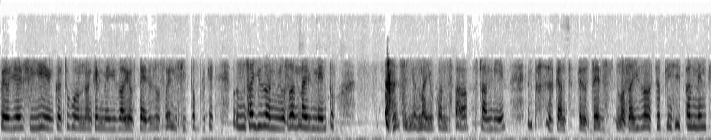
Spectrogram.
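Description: A woman's high voice at a fairly slow pace, fairly even intonation, big swings in loudness, noticeable background noise. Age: 80s+. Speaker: caller. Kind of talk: phone testimony.

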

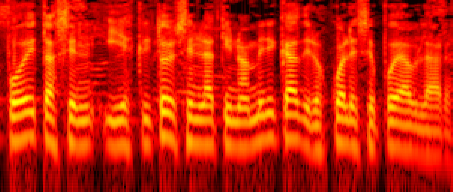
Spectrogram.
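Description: Speaking in a plain, everyday voice, a man uses lively intonation at a medium pitch. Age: 50s. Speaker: radio host. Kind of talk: radio show. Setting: studio.

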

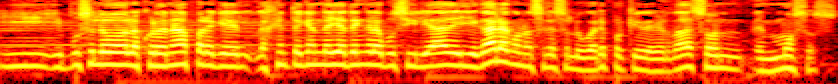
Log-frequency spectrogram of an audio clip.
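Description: A man's high, very fast speech in a Chilean accent, with fairly even intonation and hardly any pauses, over music in the background. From southern Chile, countryside near Concepción. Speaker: singer-songwriter. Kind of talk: casual interview. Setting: radio studio.

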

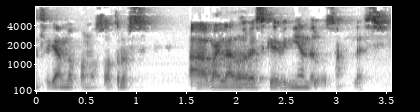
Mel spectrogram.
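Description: A man speaks in a bright, sharp tone. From Mexico, raised in US from age six. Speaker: dancer. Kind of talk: interview. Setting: remote call. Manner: hesitant with many fillers.

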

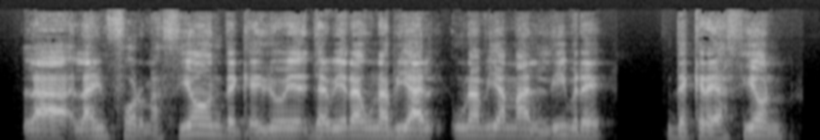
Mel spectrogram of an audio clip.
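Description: The man's voice is fairly high, with a bright, sharp tone. He speaks at a very slow pace with fairly even intonation. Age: 30s. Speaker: podcast co-host. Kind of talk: casual chat.

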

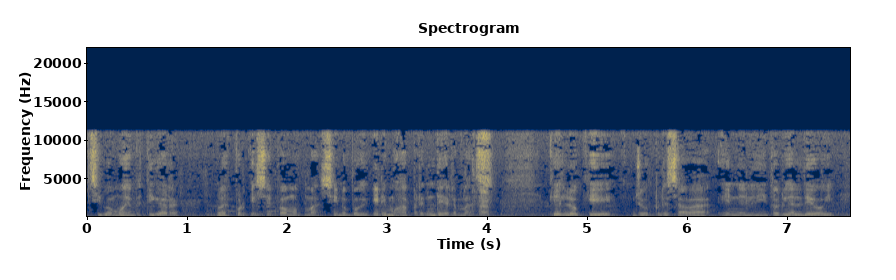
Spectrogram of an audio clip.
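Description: The man's pitch is fairly low. Noticeable background noise is present. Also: lively intonation, moderate pace. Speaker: radio host and ufologist. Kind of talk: radio talk show.

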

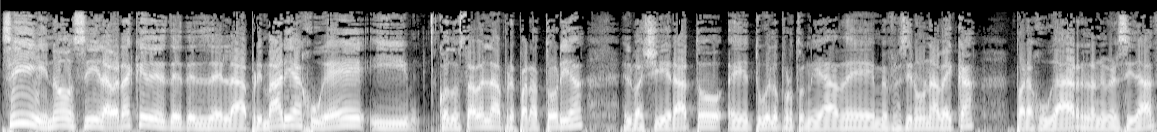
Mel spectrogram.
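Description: A man with a northern Mexican accent speaks at a moderate pace and medium pitch, with lively intonation and very even loudness over a quiet background. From northern Mexico, Mexicali, Baja California. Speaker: pastor and church planting network founder. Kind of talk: casual interview. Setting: video call.

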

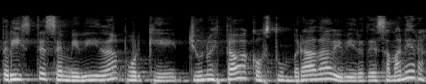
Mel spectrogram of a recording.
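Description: A woman speaks in a somewhat breathy voice. Her pitch shows ordinary variation. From Puerto Rico. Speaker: motivational speaker. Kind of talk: motivational talk.

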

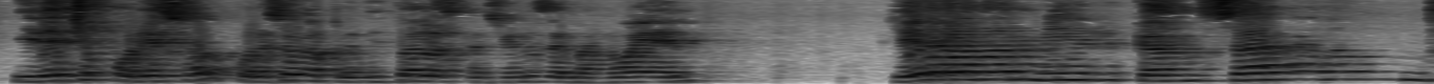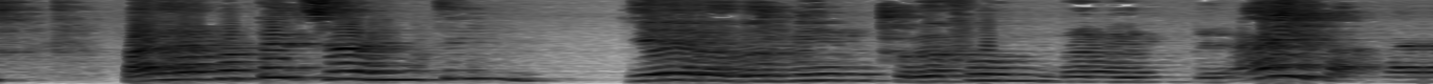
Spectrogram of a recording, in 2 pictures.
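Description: In audible room echo, a man with a high pitch talks at a very slow pace, his intonation lively. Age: 30s. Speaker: radio and video podcast host. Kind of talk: casual chat.

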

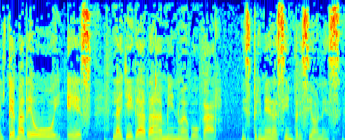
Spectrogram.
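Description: Amid noticeable background noise and audible room echo, a woman at medium pitch speaks at a fairly slow pace with lively intonation. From Mexico. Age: 40s. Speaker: internet radio host. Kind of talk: radio show presenting.

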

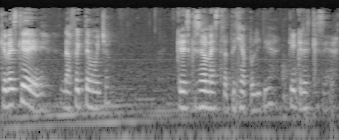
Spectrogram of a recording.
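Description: A woman speaks at a moderate pace with long, frequent pauses, music playing in the background and audible room echo. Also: fairly low pitch for a woman, fairly even intonation. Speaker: podcast co-host. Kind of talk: casual chat.

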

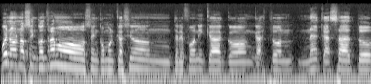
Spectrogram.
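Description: Very slow speech from a man, amid noticeable background noise and audible room echo. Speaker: radio host. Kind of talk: radio interview.

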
